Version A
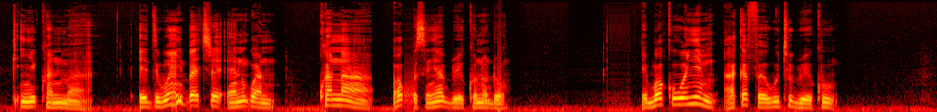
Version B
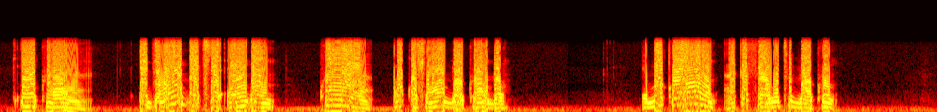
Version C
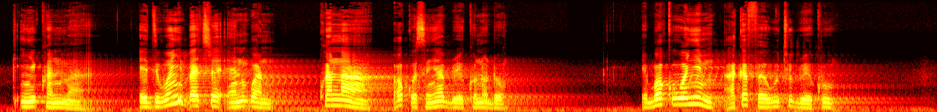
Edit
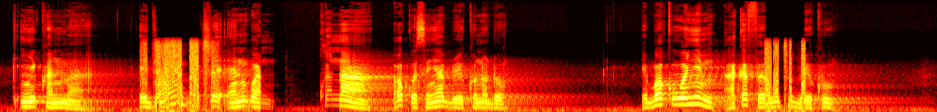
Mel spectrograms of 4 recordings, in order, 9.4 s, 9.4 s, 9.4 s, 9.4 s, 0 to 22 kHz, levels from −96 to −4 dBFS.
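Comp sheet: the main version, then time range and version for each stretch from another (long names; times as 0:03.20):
C
0:01.48–0:02.10: punch in from B, crossfade 0.24 s
0:02.60–0:03.40: punch in from A
0:07.65–0:08.05: punch in from B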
